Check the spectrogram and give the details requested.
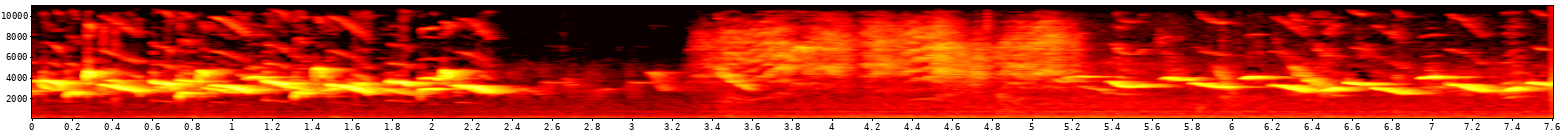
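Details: Sumbawa's golden-headed Wallacean white-eye in full continuous song, played to make lazy birds sing: a fast, dense chatter of high sliding whistles, a harsh buzzy rasp in the middle, then the rapid warbling resumes.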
